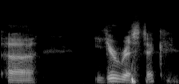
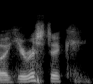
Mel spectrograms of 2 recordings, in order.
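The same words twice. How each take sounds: First: It is said the East Coast way. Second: It is said in the speaker's usual way.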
